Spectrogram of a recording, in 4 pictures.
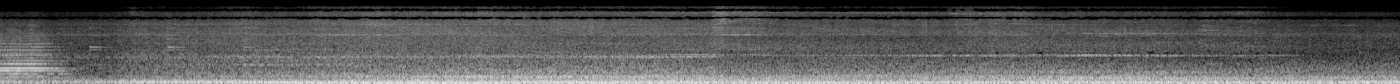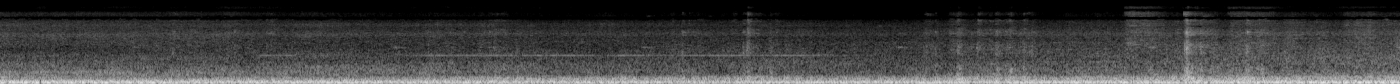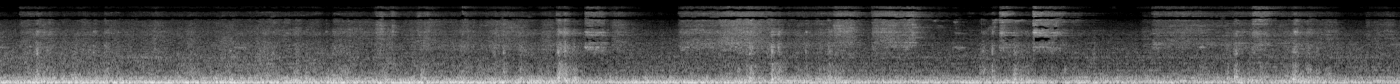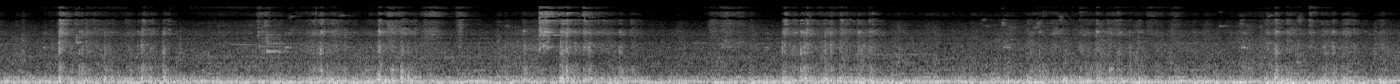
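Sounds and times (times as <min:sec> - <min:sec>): diesel locomotive engine rumble: 0:00.0 - 0:56.0
thin wheel squeal: 0:08.7 - 0:12.9
wheels rolling on rails: 0:49.2 - 0:56.0.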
